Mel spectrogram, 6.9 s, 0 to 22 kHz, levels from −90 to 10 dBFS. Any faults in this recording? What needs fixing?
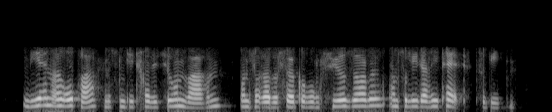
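G.723.1 codec coloring runs through the whole speech clip. The sound is squeezed into a telephone band of roughly 250 Hz to 3.4 kHz and heavily coded at a rate that fits 6.3 kbit/s. Because this coder works in 30 ms frames and updates its vocal-tract model slowly, consonants smear together and the voice comes out muffled and hoarse, with no air above the band. To prevent this, carry the call on a wideband codec at a higher bitrate instead of G.723.1.

VoIP packet loss concealed by the speech codec appears at 0.50 to 0.60 s and again at 3.20 to 3.39 s. Each gap sounds like about 30 ms of lost audio. At each one, the decoder filled the hole by repeating its last pitch and filter with falling gain, which gives a brief stretch of buzzy tone or coloured noise that fades. Since each frame is built from the previous one, the voice stays weakened for a while after real audio resumes. 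To prevent this, reduce loss on the network path and use a jitter buffer, with forward error correction or redundancy.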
